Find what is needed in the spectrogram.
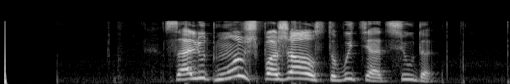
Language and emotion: Russian, angry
